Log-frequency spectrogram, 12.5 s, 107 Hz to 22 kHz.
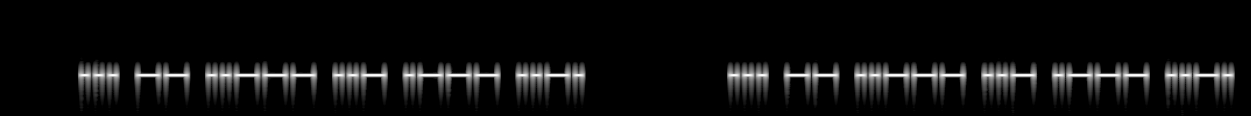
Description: Morse code, heard as a keyed tone, about 17 wpm, 700 Hz. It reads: SM2UJF SM2UJF
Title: DXCC-100 Call Signs - 6 Characters - Repeated 2x - 17wpm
